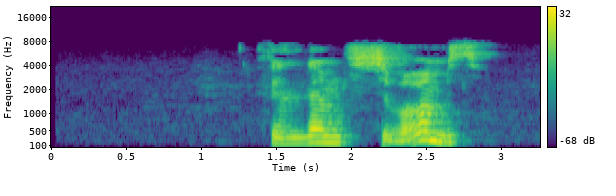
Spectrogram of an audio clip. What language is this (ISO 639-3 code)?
kab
